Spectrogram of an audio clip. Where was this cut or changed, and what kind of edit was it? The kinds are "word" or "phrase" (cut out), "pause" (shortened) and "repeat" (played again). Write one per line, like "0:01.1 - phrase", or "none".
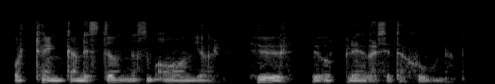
0:03.0 - pause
